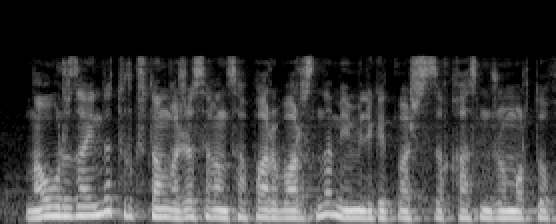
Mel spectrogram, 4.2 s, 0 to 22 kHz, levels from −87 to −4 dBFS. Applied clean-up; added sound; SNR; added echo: none; none; none; none.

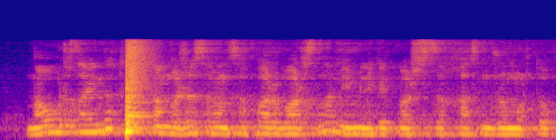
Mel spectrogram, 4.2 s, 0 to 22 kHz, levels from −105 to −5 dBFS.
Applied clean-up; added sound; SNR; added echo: none; Snare drum; -3 dB; reverberation time 2.7 s.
